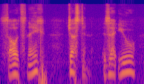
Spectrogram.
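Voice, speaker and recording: A man's mumbling put-on character voice at a medium pitch and fairly slow pace, over clear background noise. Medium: read story. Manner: mumbling, repetitive.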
